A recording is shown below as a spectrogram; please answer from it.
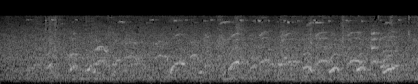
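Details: Puppies from a kennel litter, brought indoors during a thunderstorm: many small high whines and squeaks overlapping, thin rising and falling cries, with a steady hiss behind and a woman speaking softly nearby.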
